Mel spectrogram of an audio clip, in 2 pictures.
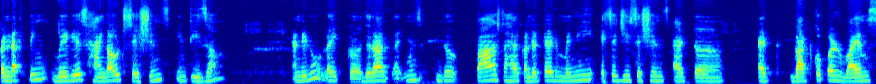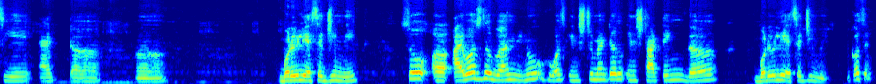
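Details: Adult man, an IT professional who stammers, answering a question in an interview; stuttering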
